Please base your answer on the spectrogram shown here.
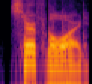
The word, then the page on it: surfboard: American English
